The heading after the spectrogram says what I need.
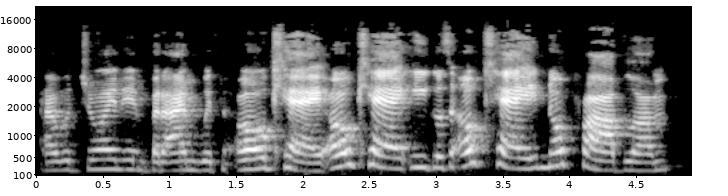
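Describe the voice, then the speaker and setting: A woman with a high, bright voice co-hosts a casual live video chat over a call. She talks in quick bursts with plenty of restarts and keeps things moving around connection trouble. She is from New York. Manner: chatty, restarts often, coping with connection trouble.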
